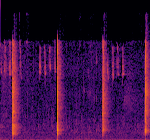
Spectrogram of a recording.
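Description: Four sharp, evenly spaced claps ring out one at a time in a quiet room, slow and deliberate.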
